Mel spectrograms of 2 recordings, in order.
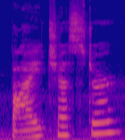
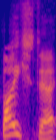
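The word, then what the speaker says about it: Bicester: uk are pronounced place-wise i'm assuming like by chester okay i was close yeah bysta isn't too far away got out ah am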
